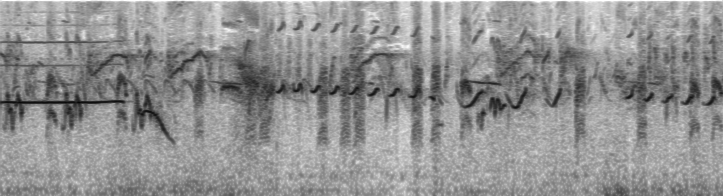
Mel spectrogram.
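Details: Common iora lure sound for attracting forest birds in the wild: a long steady high whistle held about a second, then a quick downward slur, buried in a dense chatter of overlapping chirps and short trills from many birds.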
